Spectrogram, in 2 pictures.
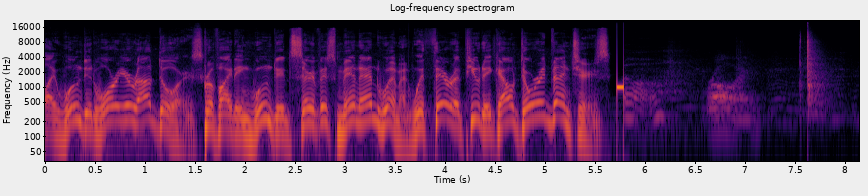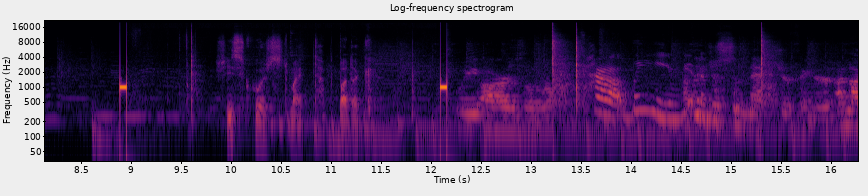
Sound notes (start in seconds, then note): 7.5 slate claps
